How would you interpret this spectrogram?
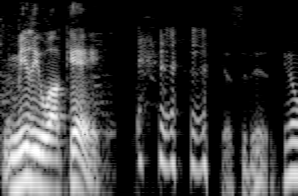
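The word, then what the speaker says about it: Milwaukee: do with a gun actually it's pronounced miliwake yes it is you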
